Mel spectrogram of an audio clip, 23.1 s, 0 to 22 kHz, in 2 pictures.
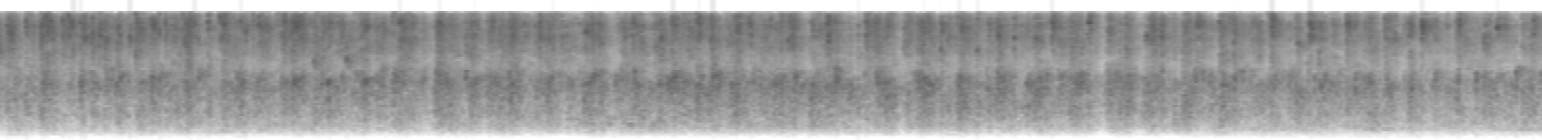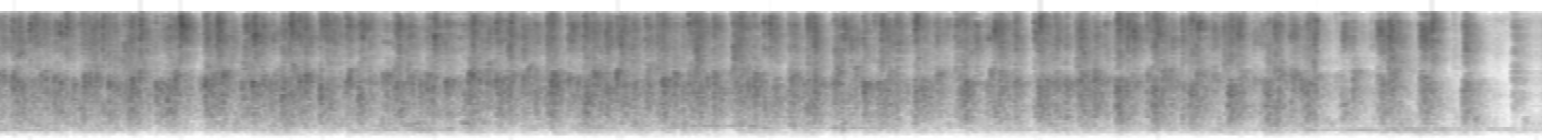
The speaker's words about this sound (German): Ich glaube, das war der bisher längste Beifall für einen Iceberg-Talk-Vortrag. Stufe 10 der LV1 Applaus-Skala.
